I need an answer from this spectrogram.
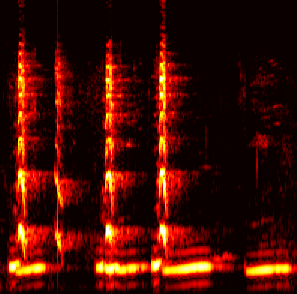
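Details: A siamang, the largest gibbon, which uses a throat sac to amplify its calls, sings with loud, honking calls in a halting series, each note full and slightly rising at its start.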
